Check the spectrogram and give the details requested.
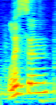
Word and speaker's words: listen: Now, let's take a look at a few words with a silent T. Butcher, castle, listen, mortgage, soften, which.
